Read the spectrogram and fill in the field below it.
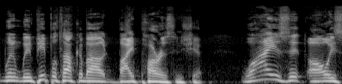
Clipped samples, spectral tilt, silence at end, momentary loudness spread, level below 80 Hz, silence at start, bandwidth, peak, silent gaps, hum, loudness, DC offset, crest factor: under 0.1%; -4.5 dB/octave; 0 s; 10 LU; -42 dBFS; 0 s; 16.5 kHz; -4 dBFS; none; none; -19 LUFS; under 0.1%; 16 dB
